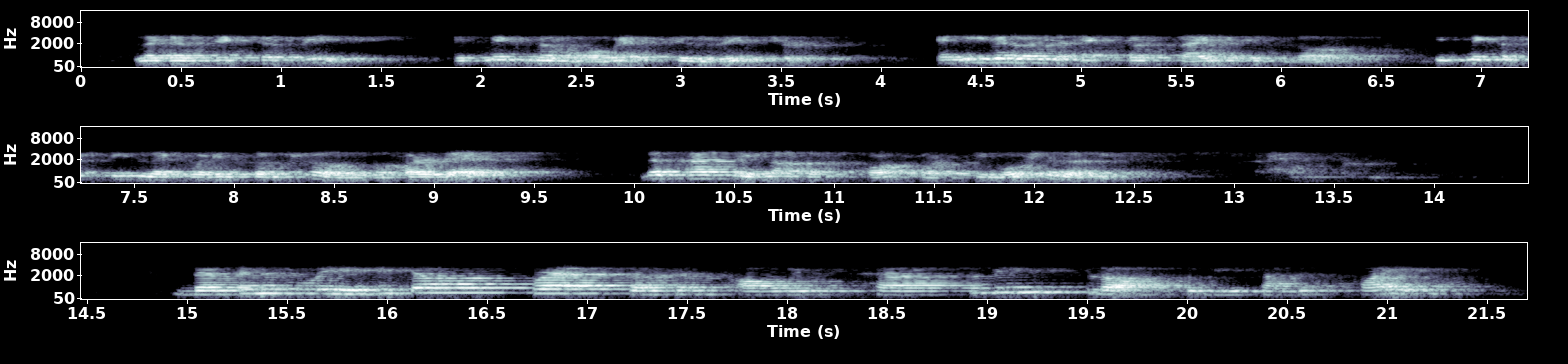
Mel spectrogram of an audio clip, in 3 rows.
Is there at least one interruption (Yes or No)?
No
